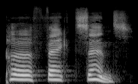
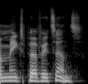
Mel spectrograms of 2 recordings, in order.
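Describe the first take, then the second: First: PERFECT SENSE drawn out slowly and pitched high; emphatic repeat. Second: Said in the usual way. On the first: Real, not acted. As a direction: stretch each word of "Perfect sense", high and slow.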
